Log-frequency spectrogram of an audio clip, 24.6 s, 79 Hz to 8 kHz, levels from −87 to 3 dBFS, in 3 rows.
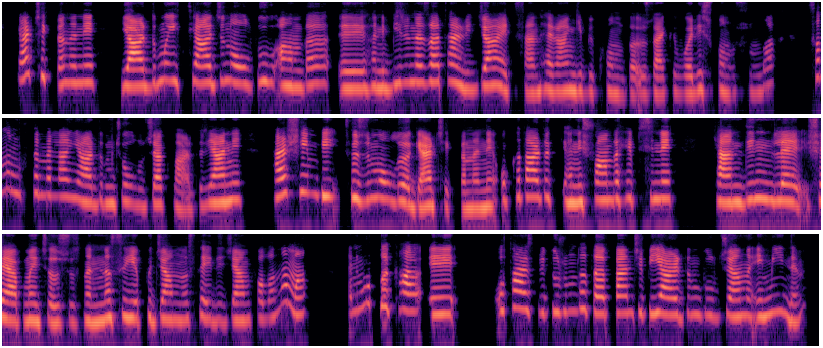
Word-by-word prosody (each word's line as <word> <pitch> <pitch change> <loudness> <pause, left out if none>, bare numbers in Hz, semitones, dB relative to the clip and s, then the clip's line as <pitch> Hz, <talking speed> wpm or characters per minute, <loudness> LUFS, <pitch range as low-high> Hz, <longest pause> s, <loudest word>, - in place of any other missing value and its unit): gerçekten, 355 -5 0
hani, 290 0 -2 0.2
yardıma 255 +5 +6
ihtiyacın 295 -1 +1
olduğu 290 +1 -4
anda, 260 +2 -2
eee, 230 0 0
hani, 235 -1 -5
birine 295 +2 -2
zaten 300 -2 +1
rica 255 +4 +1
etsen 200 -3 -4
herhangi 205 -1 -3
bir 195 - -13
konuda, 185 -2 -11
özellikle 185 +1 -6
valiz 195 +2 -6
konusunda 200 +4 -15 0.3
sana 380 +3 -8
muhtemelen 340 -3 -5
yardımcı 250 -4 -2
olacaklardır. 225 -3 -3
Yani 250 +3 +4 0.3
her 320 +3 +7
şeyin 370 -1 -2
bir 325 -1 +2
çözümü 295 -1 -2
oluyor 265 -3 0
gerçekten. 210 -2 +3
Hani, 200 +2 -2
o 275 -1 -9
kadar 315 +1 +4
da - - -1 0.2
hani 245 0 +2
şu 280 - -5
anda 275 +1 +2
hepsini 290 +1 0 0.4
kendinle 260 0 +4
şey 255 - +2
yapmaya 225 -1 +4
çalışıyorsun. 210 0 -7
"Hani 220 0 -1
nasıl 255 +2 -2
yapacağım, 240 -1 -1
nasıl 235 +4 -6
edeceğim?" 230 0 -3
falan 250 +3 -9
ama 295 -5 -1 0.4
hani 310 +3 -12
mutlaka, 390 -5 +1
eee, 295 -1 +3 0.3
o 340 - -6
tarz 360 -1 +2
bir 310 -1 -12
durumda 335 +3 -6
da 300 -1 +4
bence 310 -1 +3
bir 300 - 0
yardım 290 -1 +3
bulacağına 275 0 -1
eminim. 265 -3 -5
265 Hz, 150 wpm, -24 LUFS, 230-300 Hz, 0.4 s, her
